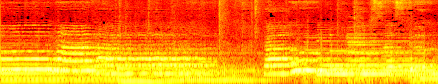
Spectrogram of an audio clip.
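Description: A woman singing a Romanian Christian song solo, accompanied by an electronic keyboard playing sustained chords. She holds long notes, the sound dips briefly just before four seconds in, then a new phrase begins.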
